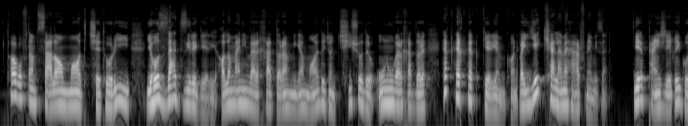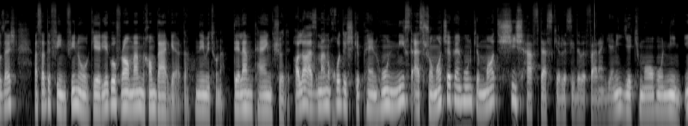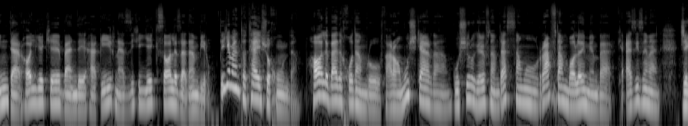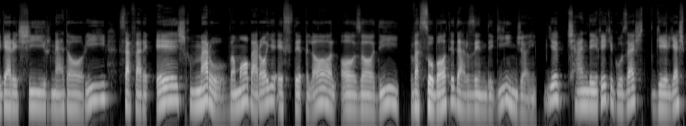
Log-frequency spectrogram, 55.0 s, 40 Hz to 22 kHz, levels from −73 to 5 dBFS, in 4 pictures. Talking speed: 145 wpm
